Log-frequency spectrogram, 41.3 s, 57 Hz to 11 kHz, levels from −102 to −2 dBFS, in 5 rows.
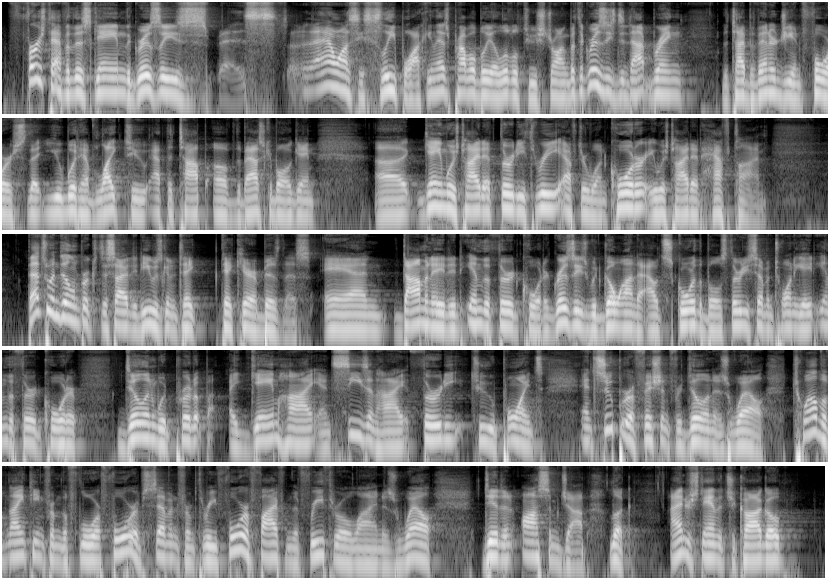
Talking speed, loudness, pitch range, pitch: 205 wpm, -22 LUFS, 125-155 Hz, 135 Hz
